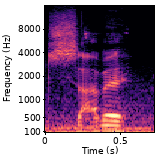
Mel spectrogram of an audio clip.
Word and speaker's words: sabe: see ah dammit yeah they do say which i do believe is actually spanish but they don't say it like it's uh yeah i mean it it sounds like it sounds to me like sava which is like it's like the equivalent of like okay oh what is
